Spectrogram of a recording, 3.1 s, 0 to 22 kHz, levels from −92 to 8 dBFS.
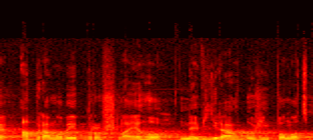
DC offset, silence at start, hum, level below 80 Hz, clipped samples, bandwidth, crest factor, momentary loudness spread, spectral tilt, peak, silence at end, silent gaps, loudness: under 0.1%; 0 s; none; -52 dBFS; under 0.1%; 16 kHz; 18 dB; 4 LU; -6 dB/octave; -14 dBFS; 0 s; none; -32 LUFS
